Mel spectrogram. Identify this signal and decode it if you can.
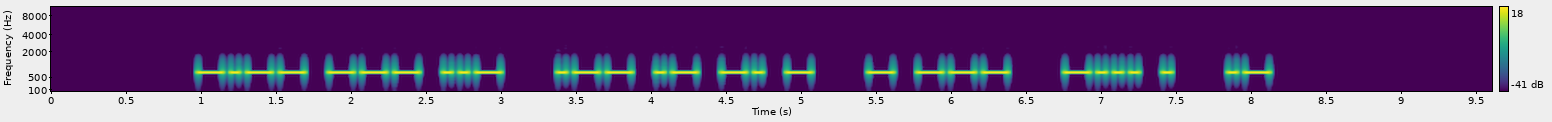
Morse code, heard as a keyed tone, about 22 wpm, 700 Hz. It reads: YOU WANT TO BE A
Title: Sets of 5 Words Encore2 22wpm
